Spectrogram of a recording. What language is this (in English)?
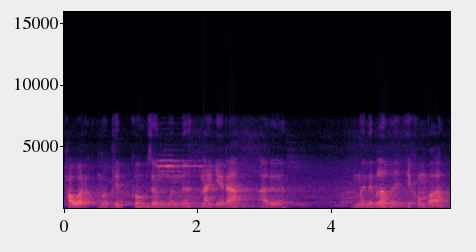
Bodo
